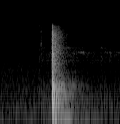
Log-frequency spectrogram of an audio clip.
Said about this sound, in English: The crossbow bolt lodges into a branch.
